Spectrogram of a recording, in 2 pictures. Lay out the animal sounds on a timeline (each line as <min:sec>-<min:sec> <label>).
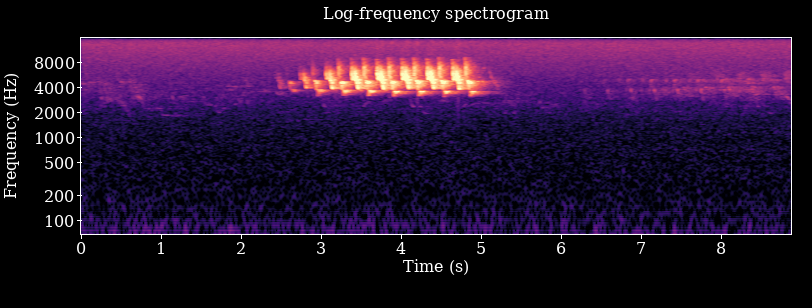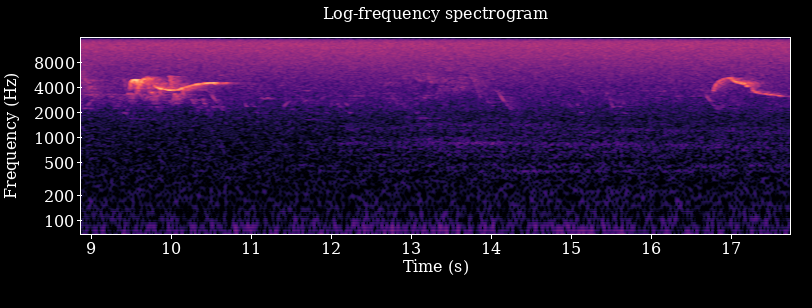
0:02.3-0:05.1 Ovenbird (Seiurus aurocapilla)
0:06.8-0:09.1 Ovenbird (Seiurus aurocapilla)
0:09.2-0:10.5 Mourning Warbler (Geothlypis philadelphia)
0:09.3-0:10.7 Eastern Wood-Pewee (Contopus virens)
0:16.7-0:17.7 Eastern Wood-Pewee (Contopus virens)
